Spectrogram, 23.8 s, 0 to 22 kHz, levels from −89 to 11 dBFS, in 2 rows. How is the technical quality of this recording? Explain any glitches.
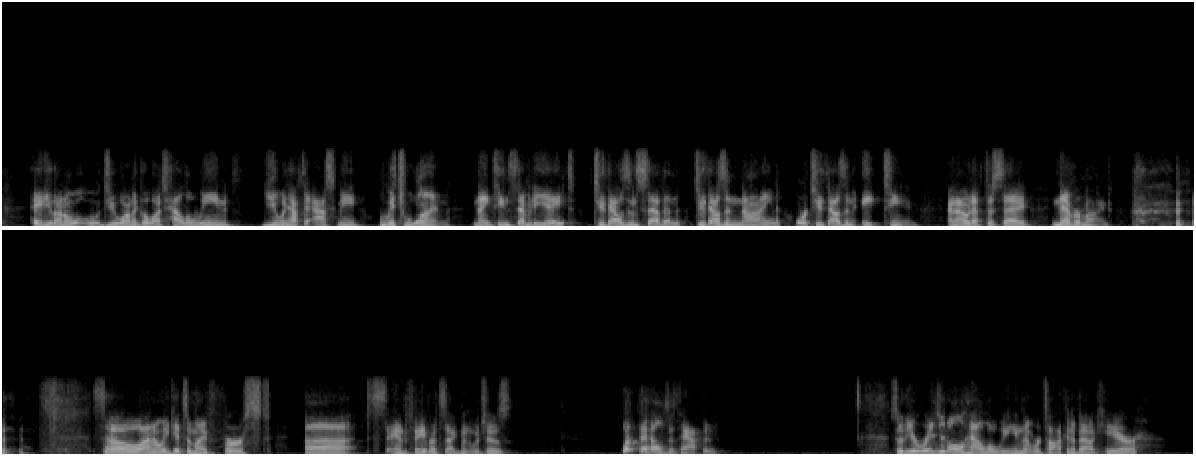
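The recording is clearly degraded from start to finish, with the speech sounding rough, raspy and thin on top.

Throughout, the AMR wideband (HD Voice) codec is audible. The coarse, buzzy texture fits its low 8.85 kbit/s mode, where too few pulses drive the vocal tract model. The band from 6.4 to 7 kHz is filled with shaped noise rather than real detail.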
